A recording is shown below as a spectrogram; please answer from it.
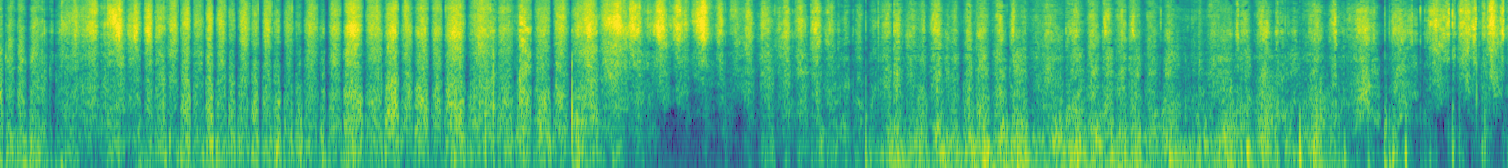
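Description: Long nails scratch and rub quickly across a small printed cardboard soap box, making a continuous run of rapid, dry, raspy strokes. Bright papery hiss sits over a soft low rumble, easing off briefly around the middle before picking back up to a steady scraping texture.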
